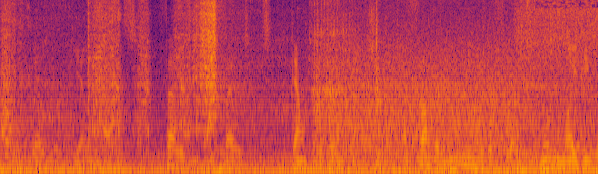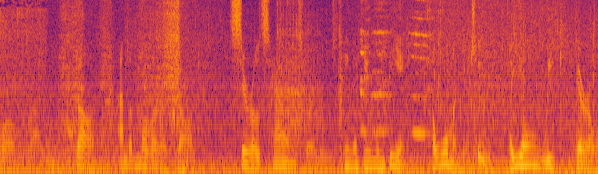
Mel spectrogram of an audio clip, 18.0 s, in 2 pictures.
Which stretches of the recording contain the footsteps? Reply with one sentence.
You can't hear the footsteps here.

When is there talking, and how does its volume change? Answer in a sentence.
You can hear the talking from 0.0 to 17.9 s, getting louder.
